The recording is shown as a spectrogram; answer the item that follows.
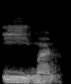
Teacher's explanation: Atau misalnya iman, asal katanya iman, ada dua hamzah, hamzah satu, hamzah dua. Nah, hamzah keduanya dihapus diganti ya maddiyah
